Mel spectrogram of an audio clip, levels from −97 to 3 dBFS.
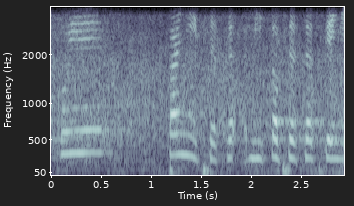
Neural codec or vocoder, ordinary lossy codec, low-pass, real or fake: none; Opus, 16 kbps; 3.6 kHz; real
